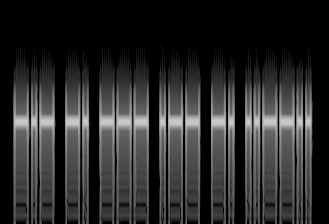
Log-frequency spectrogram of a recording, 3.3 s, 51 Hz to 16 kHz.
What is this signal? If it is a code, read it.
Morse code, heard as a keyed tone, about 28 wpm, 700 Hz. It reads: KNOWN?
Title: Sentences from Top 700 Words 28wpm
